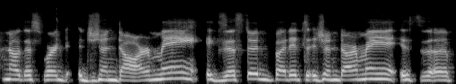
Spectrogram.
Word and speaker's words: gendarme: It should be gendarme. It's gendarme.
